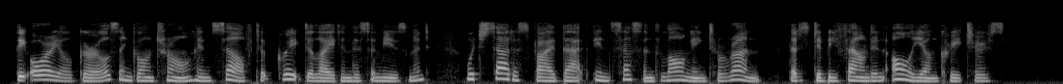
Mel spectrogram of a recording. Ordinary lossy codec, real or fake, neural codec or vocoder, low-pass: Opus, 16 kbps; fake; codec, 44.1 kHz, 7.8 kbps, Pupu-Codec; 7.2 kHz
